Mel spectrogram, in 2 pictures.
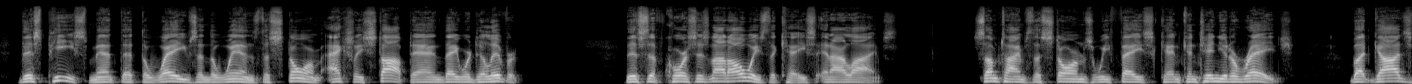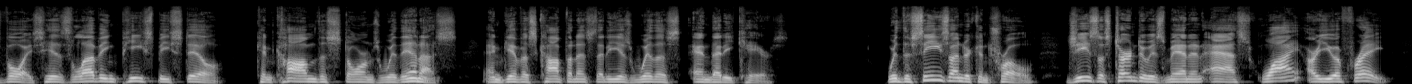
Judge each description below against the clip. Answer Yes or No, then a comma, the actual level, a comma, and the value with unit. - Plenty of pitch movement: No, average, 3.2 semitones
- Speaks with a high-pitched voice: No, low, 125 Hz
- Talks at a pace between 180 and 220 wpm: No, average, 170 wpm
